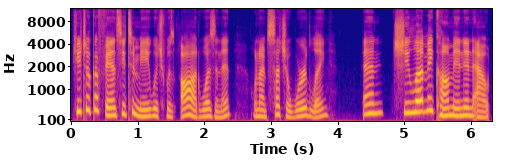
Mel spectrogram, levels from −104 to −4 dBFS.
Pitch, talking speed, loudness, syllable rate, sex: 235 Hz, 210 wpm, -19 LUFS, 5.0 syllables/s, female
